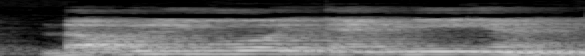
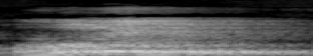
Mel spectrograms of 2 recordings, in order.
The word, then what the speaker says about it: women: What is the pronunciation of W-O-M-E-N? It's not woman. It is the right pronunciation is women.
